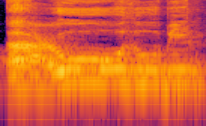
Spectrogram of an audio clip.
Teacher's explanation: Huruf ain, huruf tawassut. Huruf yang mana yang dia tak keras, dia tak lembut, dia di fi wasatil halq, tengah-tengah halaq.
